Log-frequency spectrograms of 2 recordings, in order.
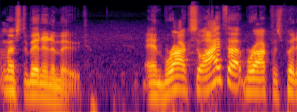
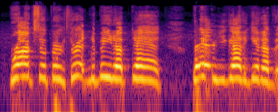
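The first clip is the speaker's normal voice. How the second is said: put-on panicked kid; 5 dB louder than usual. Teen boy runs for help.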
